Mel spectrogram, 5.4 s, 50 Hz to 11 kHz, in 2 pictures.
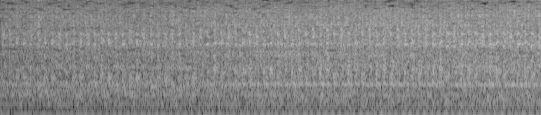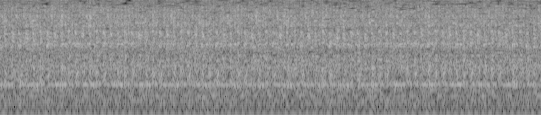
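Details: Mercedes C200d 1.6 four-cylinder diesel after timing chain replacement for a noisy chain: steady, even idle with a smooth regular beat and no rattle or ticking. Normal idle.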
